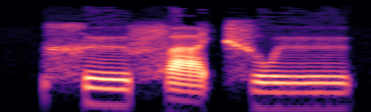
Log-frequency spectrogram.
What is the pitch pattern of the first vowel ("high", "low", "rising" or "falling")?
high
